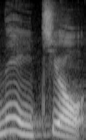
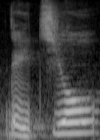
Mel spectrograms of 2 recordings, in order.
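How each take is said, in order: First: Both syllables have a falling fourth tone. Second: Falling first syllable, high level second syllable. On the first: This is the dictionary form. "사전에서는 네이지오 사성사성 이렇게 나오거든요" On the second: Many speakers say it this way in conversation. "회화에서는 네이지오 사성 일성으로 발음하는 중국인도 굉장히 많더라고요"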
